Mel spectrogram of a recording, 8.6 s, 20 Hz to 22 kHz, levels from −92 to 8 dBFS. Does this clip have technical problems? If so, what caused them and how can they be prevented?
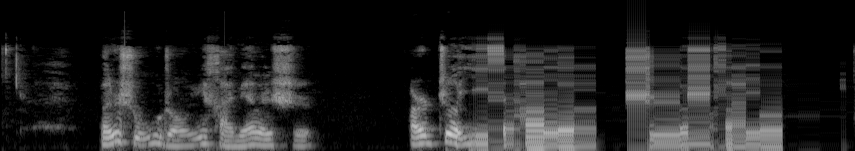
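Yes. From 1.25 to 2.25 s the speech turns hollow and phasey, the sign of channel delay (comb filtering): one channel runs about 10 ms late, and summing to mono cancels evenly spaced frequencies from around 50 Hz upward. Keeping channels sample-aligned before any mono fold-down prevents this.

At 4.57 to 4.59 s the speech leaps forward by about 70 ms, consistent with compressed frames skipped: a few frames were missing or rejected. Verifying file integrity and using error-resilient transport prevents it.

From 4.71 s to 8.55 s the speech becomes a rigid, metallic 50 Hz buzz that only loosely tracks the syllables, which is robotic sound from repeated short buffers. This likely comes from audio arriving too seldom, so a 20 ms chunk is replayed over and over for most of that stretch. Larger buffers and steadier scheduling prevent this.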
